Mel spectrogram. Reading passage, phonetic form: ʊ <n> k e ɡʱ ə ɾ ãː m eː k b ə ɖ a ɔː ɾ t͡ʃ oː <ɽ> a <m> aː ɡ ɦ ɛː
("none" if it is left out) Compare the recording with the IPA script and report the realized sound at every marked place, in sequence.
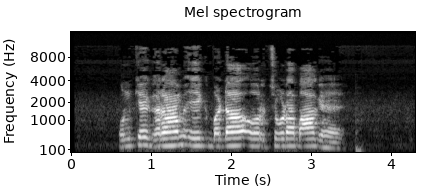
n, ɽ, b

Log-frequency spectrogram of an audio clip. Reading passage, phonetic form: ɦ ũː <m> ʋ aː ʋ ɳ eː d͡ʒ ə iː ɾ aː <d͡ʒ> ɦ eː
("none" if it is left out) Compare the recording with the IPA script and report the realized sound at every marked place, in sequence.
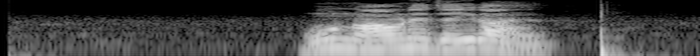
n, none

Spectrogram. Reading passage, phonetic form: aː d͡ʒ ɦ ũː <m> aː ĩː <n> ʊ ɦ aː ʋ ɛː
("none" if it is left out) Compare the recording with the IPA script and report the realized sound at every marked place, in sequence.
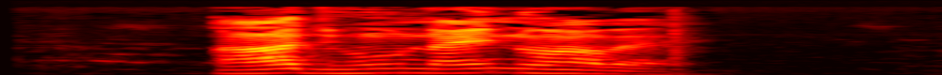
n, n

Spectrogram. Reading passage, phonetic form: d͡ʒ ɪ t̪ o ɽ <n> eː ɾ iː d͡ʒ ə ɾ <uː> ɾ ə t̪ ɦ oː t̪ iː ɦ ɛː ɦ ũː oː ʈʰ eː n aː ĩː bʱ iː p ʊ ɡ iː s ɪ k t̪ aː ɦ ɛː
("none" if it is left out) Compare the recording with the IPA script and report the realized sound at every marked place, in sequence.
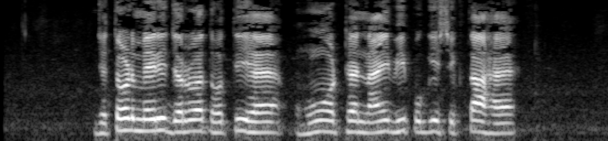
m, uː

